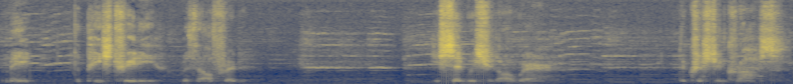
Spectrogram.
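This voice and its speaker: A man putting on a slow, wry old Viking. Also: extremely low pitch, huge pitch swings, gravelly, bright, forceful tone, soft background music, voice pushed down, full character voice, poor audio. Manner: slow, wry storytelling delivery.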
